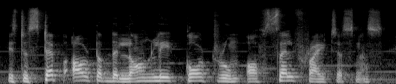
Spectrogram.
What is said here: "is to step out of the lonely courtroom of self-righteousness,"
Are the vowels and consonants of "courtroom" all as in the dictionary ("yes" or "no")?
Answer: yes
